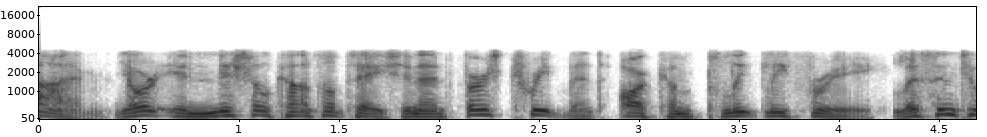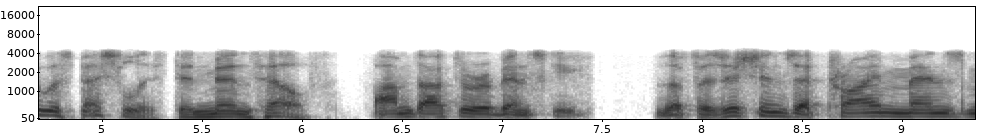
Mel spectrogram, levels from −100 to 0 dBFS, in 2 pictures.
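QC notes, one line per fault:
Throughout, Opus voice compression: an 8 kbps narrowband SILK encode codes excitation coarsely and drops everything above 4.4 kHz, leaving speech muffled, hoarse and faintly robotic.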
